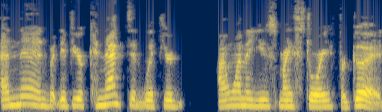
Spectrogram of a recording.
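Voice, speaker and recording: This woman has a normal speaking voice at a medium pitch, with ordinary pitch variation. The sound is dry and close, with no echo. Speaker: comedian and speaking coach. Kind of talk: casual interview chat.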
